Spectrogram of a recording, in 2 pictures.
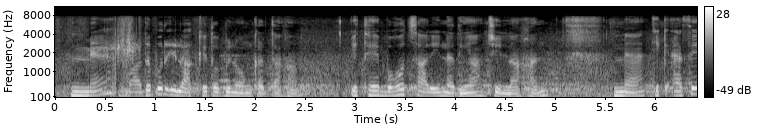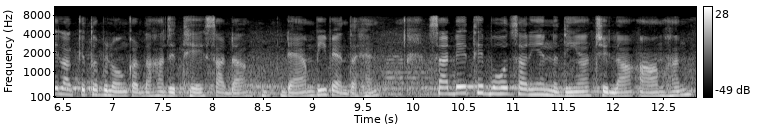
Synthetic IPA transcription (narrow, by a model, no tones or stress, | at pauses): mɛ̃ːbaːd̪pʊɾɪlaːkeːt̪õːbɪlɔːŋɡkəɾd̪aːɦãː | ɪt̪ʰːeːbɔːt̪saːɾiːnəd̪ijãːt͡ʃɪlːãːɦən | mɛ̃ːɪkɛːseːɪlaːkeːt̪õːbɪlɔ̃ːŋɡkəɾd̪aːɦãːd͡ʒɪt̪ʰːeːsaːɖaːɖɛːmbiːpɛ̃ːnd̪aːɦɛː | saːɖeːɪt̪ʰːeːbɔːt̪saːɾijãːnəd̪ijãːt͡ʃɪlːãːʔaːmɦən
